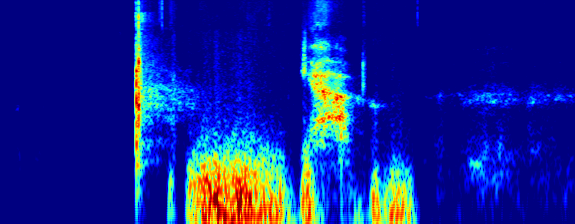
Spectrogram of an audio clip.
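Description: A click about a second in, then a long, breathy exhale close to the microphone with a soft spoken "yeah" in it, quieter than the spoken cues around it.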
